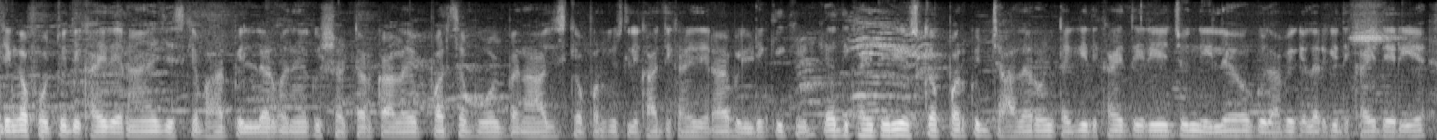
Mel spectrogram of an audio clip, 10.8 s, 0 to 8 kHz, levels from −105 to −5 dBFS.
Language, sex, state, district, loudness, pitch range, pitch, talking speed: Hindi, male, Bihar, Madhepura, -27 LUFS, 100-110 Hz, 105 Hz, 305 wpm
